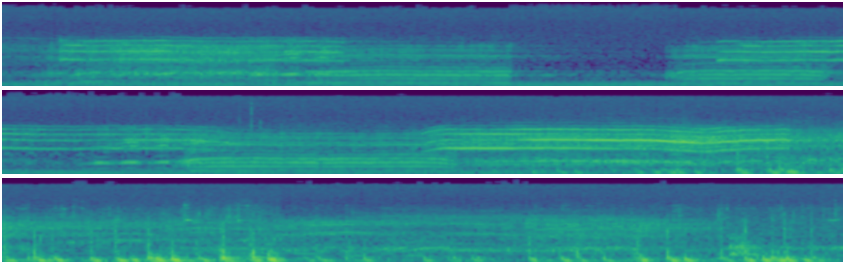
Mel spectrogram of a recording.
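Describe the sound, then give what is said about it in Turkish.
A flock of sheep bleating on a road, with several drawn-out, wavering calls overlapping at first, then a busier and noisier stretch of shorter bleats and rustling. “Şu koyun sürüsü de önümüze nereden çıktı?”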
